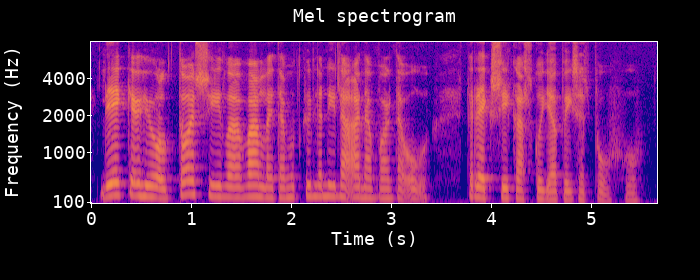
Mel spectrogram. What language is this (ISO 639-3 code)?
fin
